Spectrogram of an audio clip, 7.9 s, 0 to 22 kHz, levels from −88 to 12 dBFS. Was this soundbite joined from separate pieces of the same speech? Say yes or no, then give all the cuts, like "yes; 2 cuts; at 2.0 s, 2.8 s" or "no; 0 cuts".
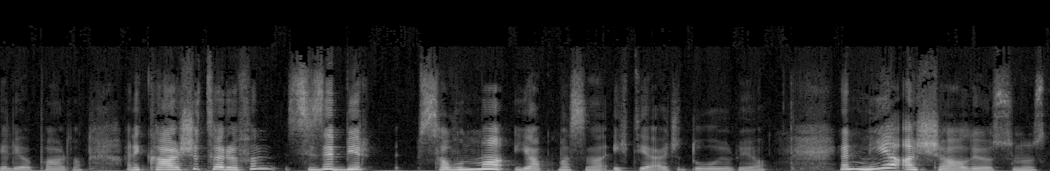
no; 0 cuts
